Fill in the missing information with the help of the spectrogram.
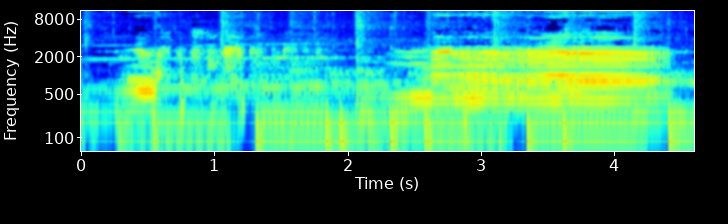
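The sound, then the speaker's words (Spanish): A voice imitates a Wookiee growl, speaking in the language of Chewbacca: loud, throaty bleating howls in a few drawn-out bursts, the last one long and sustained, with no ordinary speech. “¿Cómo se dice eh, en, idioma chubaca? En idioma chubaca, en Wookiee.”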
